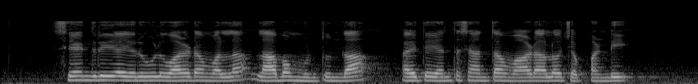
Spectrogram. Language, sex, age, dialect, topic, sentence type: Telugu, male, 18-24, Southern, agriculture, question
